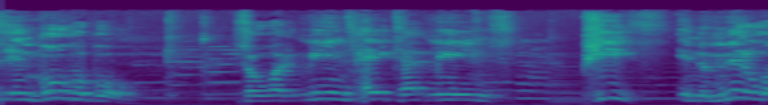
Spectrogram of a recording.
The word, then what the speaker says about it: Hetep: And as I always say, Hetep, Hetep, not Hotep. If you look at the way the word is spelt in what they call hieroglyphics, the Metu Neter, it starts with the He. Hetep.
